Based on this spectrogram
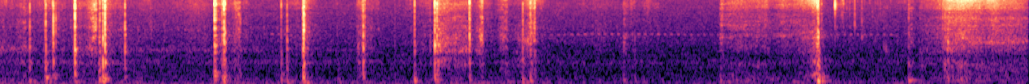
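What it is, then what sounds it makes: Cardboard box tapped and scratched with nails. Long painted nails tap and scratch the surface and edges of a small, flat printed cardboard box with Harry Potter Hogwarts Castle branding, held in both hands. Quick, bright, dry clicks and taps come in uneven bursts, with short papery scratching passages between them.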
